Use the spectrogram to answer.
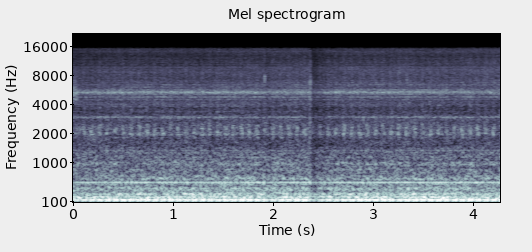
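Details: Neonatal high frequency oscillatory ventilator set to 13 Hz, running during a setup demonstration with its circuit capped by the endpiece and not connected to an infant; a steady loud mechanical buzzing hum with fast vibration.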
